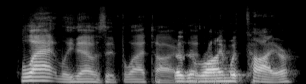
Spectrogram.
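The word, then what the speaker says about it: Flatley: Flattly. That was it. Flat tire doesn't rhyme with tire.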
